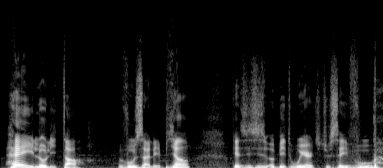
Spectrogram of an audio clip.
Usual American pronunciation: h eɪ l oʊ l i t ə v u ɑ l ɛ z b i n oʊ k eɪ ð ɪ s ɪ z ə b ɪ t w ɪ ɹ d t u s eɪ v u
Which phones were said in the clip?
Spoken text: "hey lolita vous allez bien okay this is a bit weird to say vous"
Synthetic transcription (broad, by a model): h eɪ l oʊ l i t ə v u ɑ l ɛ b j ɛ oʊ k eɪ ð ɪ s ɪ z ə b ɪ t w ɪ ɹ d t u s eɪ v u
